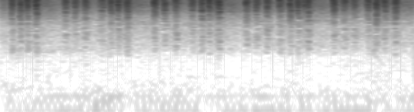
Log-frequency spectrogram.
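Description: A pair of Venezuelan maracas played solo in a fast, dense run of shaken strokes, with no other instruments sounding.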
